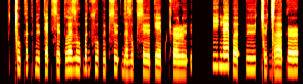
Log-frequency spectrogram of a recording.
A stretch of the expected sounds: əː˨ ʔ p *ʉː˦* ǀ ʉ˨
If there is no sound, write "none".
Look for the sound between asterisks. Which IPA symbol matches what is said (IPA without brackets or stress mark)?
ʉː˦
